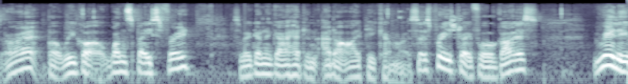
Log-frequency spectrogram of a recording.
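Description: A man presenting a technical tutorial in an informal way, talking viewers through each step and often checking in with a quick tag word. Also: mid-range voice. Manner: informal, addresses viewers as guys, frequent tag okay. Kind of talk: casual screen-recorded how-to walkthrough.

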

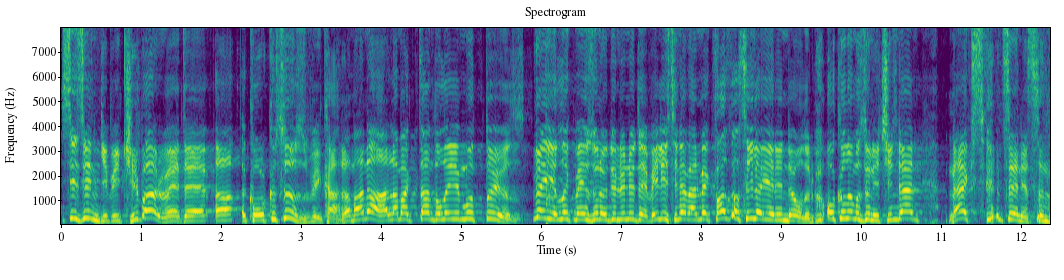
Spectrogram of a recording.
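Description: An actor playing an effusive, polite school dean with a formal, ceremonious way of speaking in a dubbed cartoon. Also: male voice, extremely high pitch, lively intonation, moderate pace, sharp tone, heavily acted. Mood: formal, welcoming. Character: gushing, polite school dean hosting a gala.

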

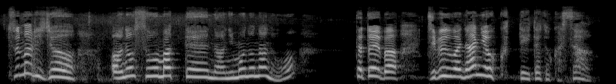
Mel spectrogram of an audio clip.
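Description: An actress playing a pert, feisty teenage girl in an audio drama, with girlish, animated delivery. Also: very high-pitched, normal speed, full character voice. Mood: curious.

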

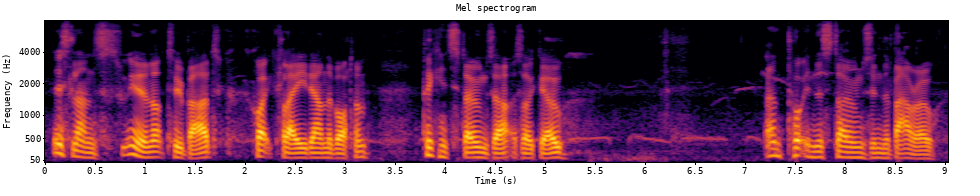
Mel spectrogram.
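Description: A middle-aged man giving a casual, unhurried, matter-of-fact gardening vlog demonstration in a rambling way. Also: fairly low pitch, warm tone, dull audio. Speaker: allotment gardener presenting own video. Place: outdoors on an open allotment plot. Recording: outdoor background noise with birdsong.

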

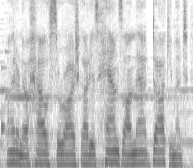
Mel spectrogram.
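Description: A proud young researcher speaks with mocking scorn in a lowish voice, played by a woman. Game music plays clearly behind her. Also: steady tone, normal speed, lightly acted. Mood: dismissive. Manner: mocking, scornful, laughs dryly.

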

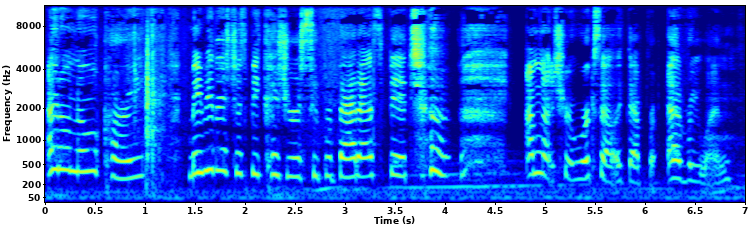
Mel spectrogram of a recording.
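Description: Woman acting high, pleading, remorseful young pop idol. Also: normal speed, a little mellow, slight background noise. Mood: wistful admiration. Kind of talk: dramatic book read-aloud.

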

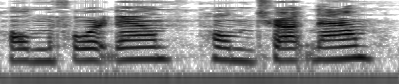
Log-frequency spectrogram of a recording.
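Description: A woman's voice: on the high side, level tone, brisk. A woman in her forties vlogging casually about the farm, chatty and often laughing, filmed on a phone held at arm's length in a truck and out in the fields. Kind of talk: casual vlog narration. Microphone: phone camera held at arm's length. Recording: noisy outdoor phone recording. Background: truck and outdoor ambience.

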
